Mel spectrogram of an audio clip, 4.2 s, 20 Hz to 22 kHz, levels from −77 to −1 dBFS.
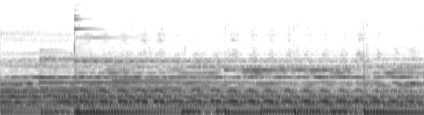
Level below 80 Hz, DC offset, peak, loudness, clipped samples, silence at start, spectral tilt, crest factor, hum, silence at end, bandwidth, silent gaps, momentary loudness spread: -42 dBFS; under 0.1%; -10 dBFS; -24 LUFS; under 0.1%; 0 s; -7 dB/octave; 14 dB; none; 0 s; 14 kHz; none; 3 LU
